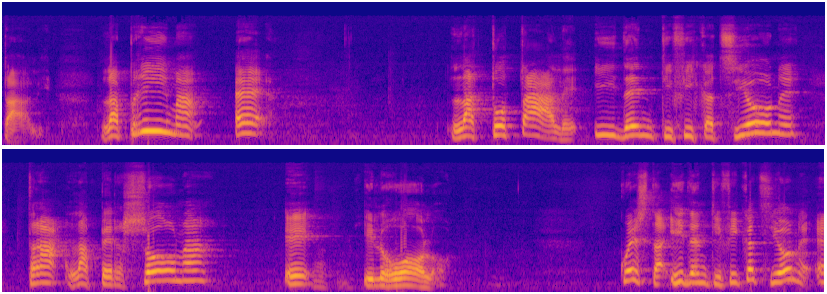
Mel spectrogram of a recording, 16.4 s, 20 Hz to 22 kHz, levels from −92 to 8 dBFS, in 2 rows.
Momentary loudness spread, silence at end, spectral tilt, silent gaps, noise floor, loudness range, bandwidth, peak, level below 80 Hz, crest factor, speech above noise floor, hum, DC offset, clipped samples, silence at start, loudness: 11 LU; 0 s; -4.5 dB/octave; none; -57 dBFS; 3 LU; 15 kHz; -2 dBFS; -62 dBFS; 16 dB; 41 dB; none; under 0.1%; under 0.1%; 0 s; -17 LUFS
